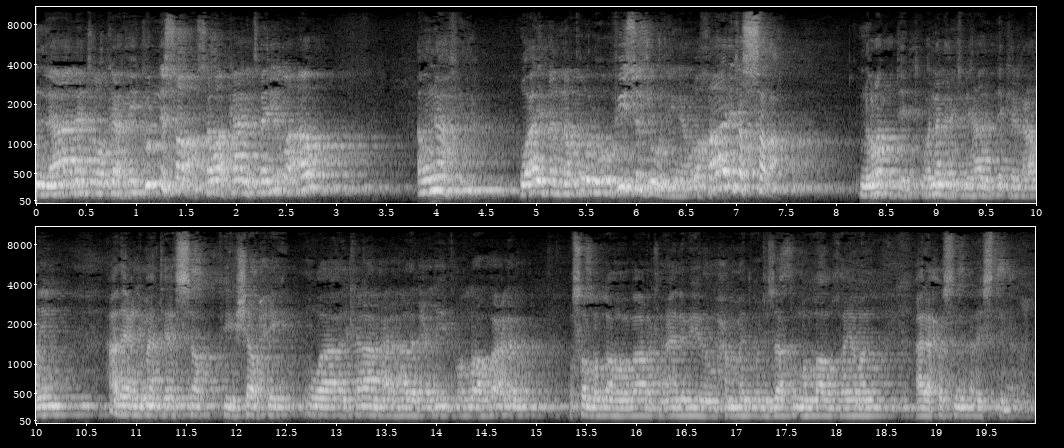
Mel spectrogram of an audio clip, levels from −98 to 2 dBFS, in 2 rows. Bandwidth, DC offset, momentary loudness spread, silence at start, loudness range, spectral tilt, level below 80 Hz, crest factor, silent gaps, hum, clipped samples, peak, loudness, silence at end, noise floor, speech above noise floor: 10 kHz; under 0.1%; 10 LU; 0 s; 5 LU; -6 dB/octave; -78 dBFS; 18 dB; none; none; under 0.1%; -4 dBFS; -21 LUFS; 0 s; -41 dBFS; 21 dB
